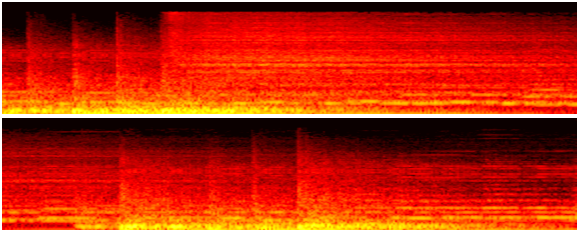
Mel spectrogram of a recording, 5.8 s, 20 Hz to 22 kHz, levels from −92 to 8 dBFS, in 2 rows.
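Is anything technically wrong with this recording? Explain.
Yes. Periodic clock jitter runs through the whole clip. Interference at a single frequency, around 4 kHz, is modulating the converter's sampling clock, so every component of the sound gains sidebands spaced about 4 kHz above and below it. Because timing error matters more as frequency rises, the higher components carry the strongest sidebands. The result is a rough, metallic edge riding on the sound, which disappears whenever the signal falls silent.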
